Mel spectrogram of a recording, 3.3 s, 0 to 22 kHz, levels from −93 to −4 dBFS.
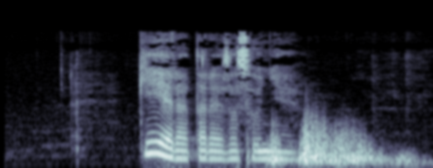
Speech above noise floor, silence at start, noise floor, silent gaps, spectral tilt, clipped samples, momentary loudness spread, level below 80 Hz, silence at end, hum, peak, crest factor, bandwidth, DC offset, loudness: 43 dB; 1.05 s; -59 dBFS; none; -4.5 dB/octave; under 0.1%; 14 LU; -42 dBFS; 0.15 s; none; 0 dBFS; 20 dB; 11.5 kHz; under 0.1%; -17 LUFS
